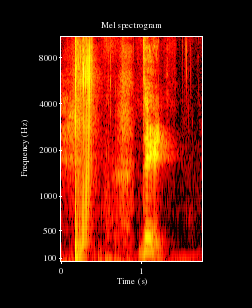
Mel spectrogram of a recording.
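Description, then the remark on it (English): Two short, buzzy fart noises sound loud, the first a sharp blast and the second a slightly longer, wetter rasp about a second later. “Does this cheer you up? Yes. I love farts.”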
